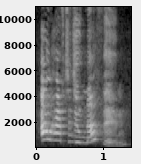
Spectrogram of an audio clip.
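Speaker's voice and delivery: high, loud sassy comeback; defiant retort. Retold or imitated. Narrator refusing to move for the old lady, high and loud.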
